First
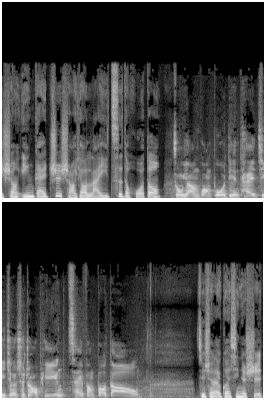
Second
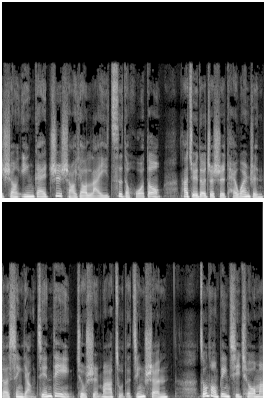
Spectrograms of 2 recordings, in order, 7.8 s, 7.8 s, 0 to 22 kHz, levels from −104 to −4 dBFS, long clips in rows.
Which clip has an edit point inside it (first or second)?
first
